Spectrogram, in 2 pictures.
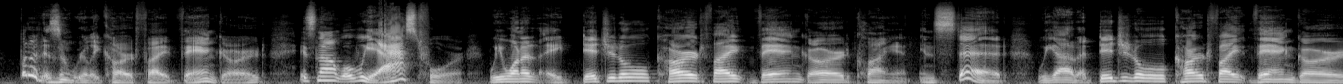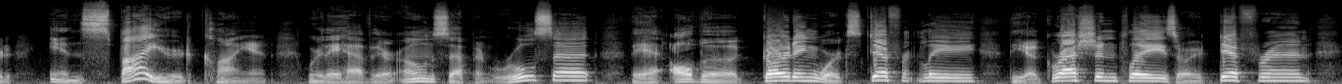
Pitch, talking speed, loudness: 120 Hz, 115 wpm, -13 LUFS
